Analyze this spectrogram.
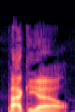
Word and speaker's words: Pacquiao: the woods and waterways the tww uh Manny Pacquiao I say it right you did and Floyd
